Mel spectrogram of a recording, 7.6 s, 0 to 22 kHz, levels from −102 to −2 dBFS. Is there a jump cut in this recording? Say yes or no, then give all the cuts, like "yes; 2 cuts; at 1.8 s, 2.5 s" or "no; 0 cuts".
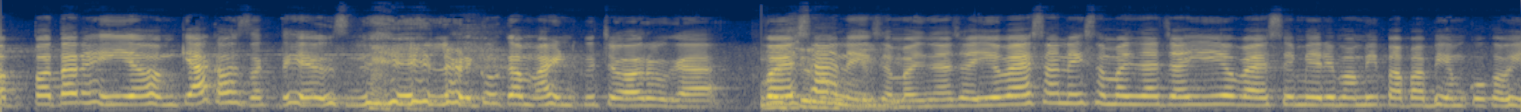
yes; 1 cut; at 3.8 s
